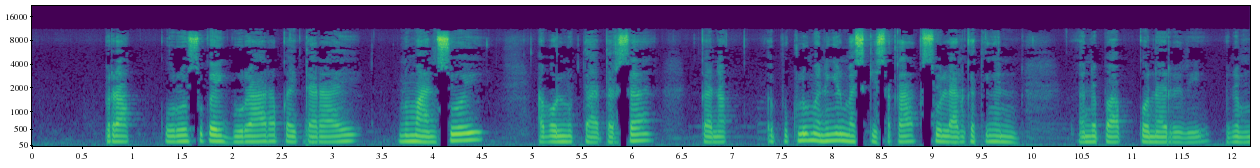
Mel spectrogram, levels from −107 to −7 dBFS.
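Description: Throughout this speech recording there is a watery, swirling quality, with sibilants smeared and chirpy, and nothing above about 11.1 kHz. The likely cause is heavy MP3 compression, which fits a low bitrate around 48 kbps: the encoder cuts the treble and lets weak frequency lines flicker between frames.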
